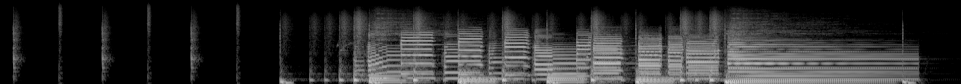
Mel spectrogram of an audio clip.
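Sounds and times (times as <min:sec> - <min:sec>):
country music: 0:03.4 - 0:09.2.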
